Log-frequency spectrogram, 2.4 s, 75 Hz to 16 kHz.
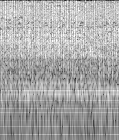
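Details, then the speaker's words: Mitsubishi Kuda diesel (4D56) idling with a harsh, clattery, limping beat. Owner complains of rough running, low power and slight overheating, with a heavy oil leak. Some valve clearances suspected too wide (50/60). "dan juga untuk suaranya itu ada kemrecek nya grabnya kayaknya ini setelan klep nya ada yang ukuran 50/60"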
